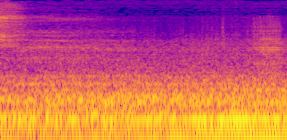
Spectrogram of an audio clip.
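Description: Van engine and road noise heard from inside the cab while driving: a steady low rumble that swells slightly near the end.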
